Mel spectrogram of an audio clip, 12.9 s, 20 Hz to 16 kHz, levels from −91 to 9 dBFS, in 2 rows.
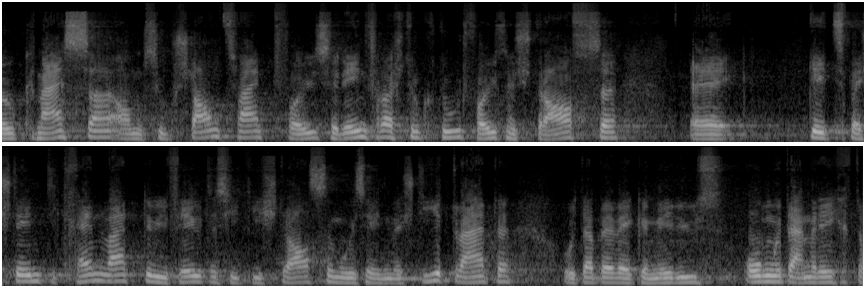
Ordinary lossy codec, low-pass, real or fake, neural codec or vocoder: Opus, 16 kbps; 14.4 kHz; real; none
